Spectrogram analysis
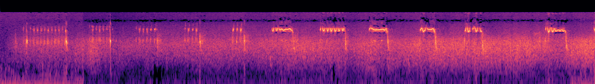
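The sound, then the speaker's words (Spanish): Bird chicks call from the nest in a long series of high, rasping notes, many short calls repeated at a fairly regular pace, louder toward the end over a faint hissing background. “Estamos escuchando a pollos en el nido”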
